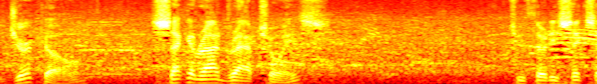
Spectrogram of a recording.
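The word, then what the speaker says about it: Gyorko: that change up one ball in one strike jerko spells it name g y o r KO but it's pronounced jerko second round draft choice 236 average he doesn't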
